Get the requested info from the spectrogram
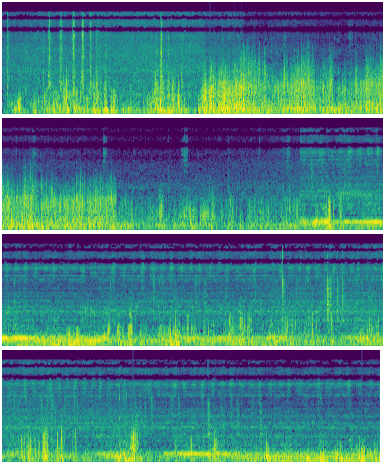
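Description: Gusty wind buffeting the microphone in surges under a spinning vertical-axis wind turbine. About halfway through, the sound changes to a steadier rush with a low hum that comes and goes, and a few clicks.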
